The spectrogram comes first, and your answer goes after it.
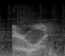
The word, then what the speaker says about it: Erwan: Hello, is it Erwin or Erwan? Erwan.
